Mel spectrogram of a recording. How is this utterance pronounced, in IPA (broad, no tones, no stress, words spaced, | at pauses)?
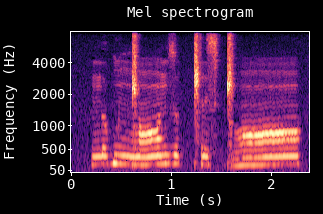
noɡũ ŋ͡ǁɔ̃ːnzu ǁɨs ɡ͡ǁɔ̃ː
